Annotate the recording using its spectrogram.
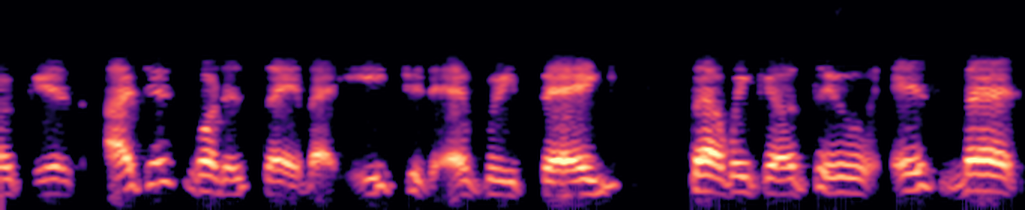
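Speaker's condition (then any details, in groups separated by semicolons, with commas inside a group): Cerebral palsy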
